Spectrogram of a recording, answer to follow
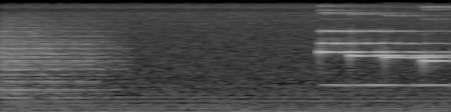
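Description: Closing music dies away into a quiet gap, then a production-company logo jingle starts suddenly near the end with several high, bell-like tones stepping between pitches.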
